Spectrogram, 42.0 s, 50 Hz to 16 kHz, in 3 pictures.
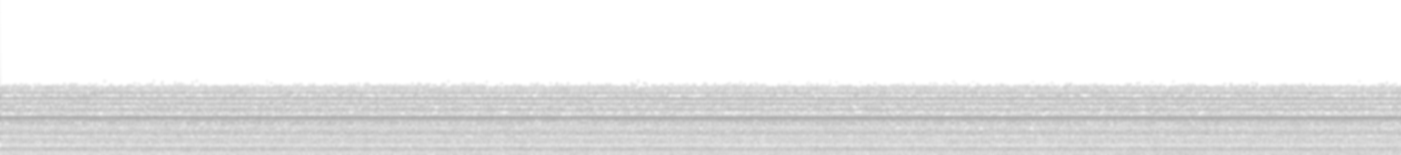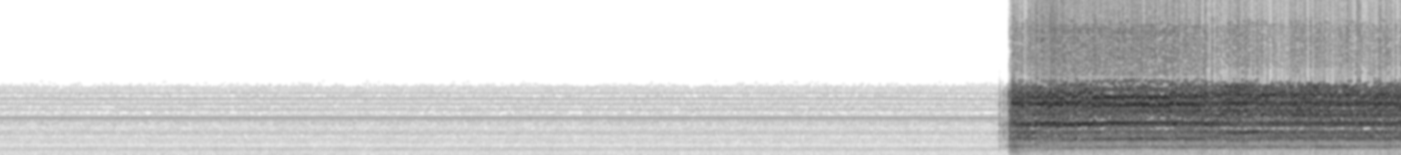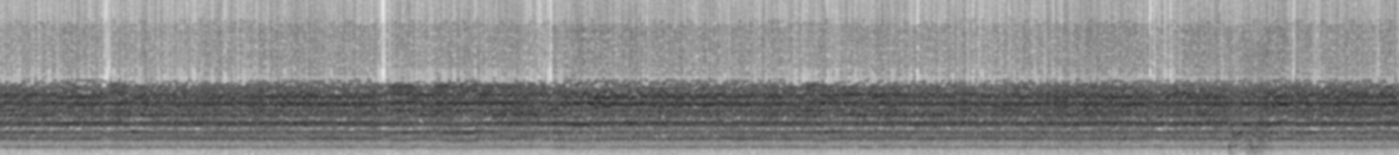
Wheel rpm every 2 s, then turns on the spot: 0, 0, 0, 0, 0, 0, 0, 0, 0, 0, 0, 0, 180, 230, 230, 230, 220, 230, 230, 230, 220.
none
